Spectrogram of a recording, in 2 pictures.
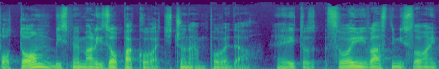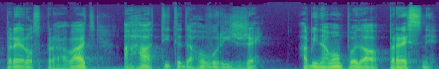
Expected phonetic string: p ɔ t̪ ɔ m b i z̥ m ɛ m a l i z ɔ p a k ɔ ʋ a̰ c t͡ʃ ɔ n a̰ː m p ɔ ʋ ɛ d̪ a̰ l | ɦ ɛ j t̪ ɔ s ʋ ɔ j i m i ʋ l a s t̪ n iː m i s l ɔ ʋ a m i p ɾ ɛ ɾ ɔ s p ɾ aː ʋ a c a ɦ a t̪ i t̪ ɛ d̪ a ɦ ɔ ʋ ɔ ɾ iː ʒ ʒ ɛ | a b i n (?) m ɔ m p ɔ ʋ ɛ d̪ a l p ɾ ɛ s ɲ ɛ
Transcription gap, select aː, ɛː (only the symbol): aː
